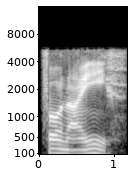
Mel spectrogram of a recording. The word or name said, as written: faux-naif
